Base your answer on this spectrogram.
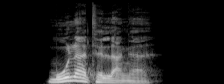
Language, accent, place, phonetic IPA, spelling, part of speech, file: German, Germany, Berlin, [ˈmoːnatəˌlaŋə], monatelange, adjective, De-monatelange.ogg
- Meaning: inflection of monatelang: 1. strong/mixed nominative/accusative feminine singular 2. strong nominative/accusative plural 3. weak nominative all-gender singular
